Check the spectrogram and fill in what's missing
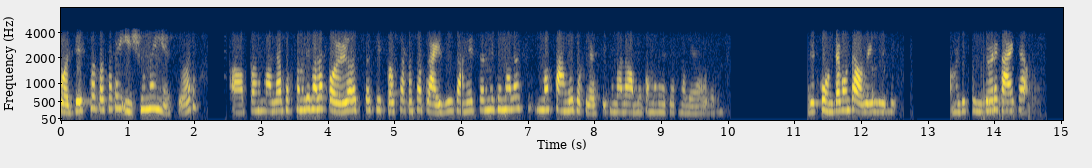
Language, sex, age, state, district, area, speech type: Marathi, female, 18-30, Maharashtra, Sindhudurg, rural, conversation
